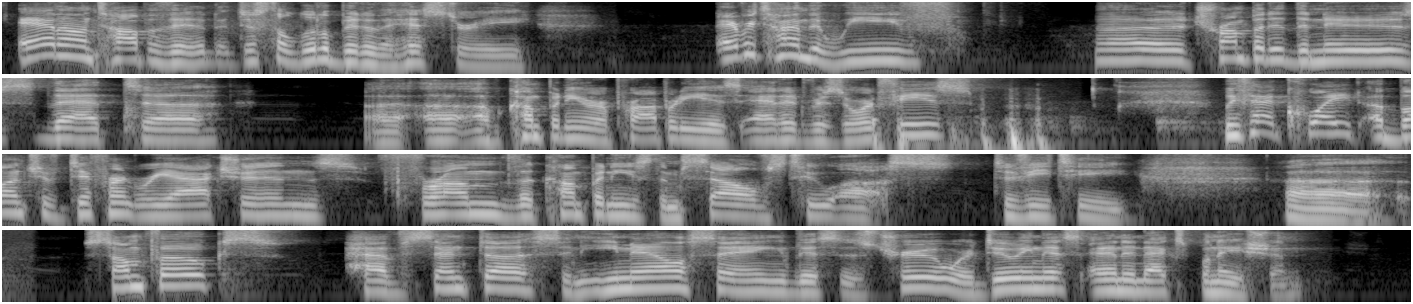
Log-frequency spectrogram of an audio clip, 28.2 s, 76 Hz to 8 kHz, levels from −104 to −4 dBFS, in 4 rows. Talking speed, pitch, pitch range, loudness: 140 wpm, 165 Hz, 150-185 Hz, -25 LUFS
